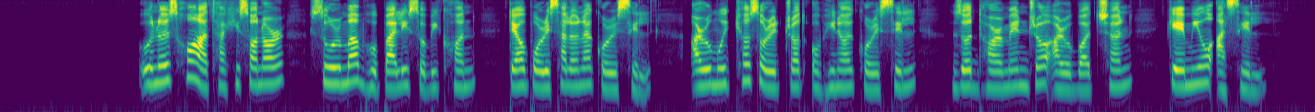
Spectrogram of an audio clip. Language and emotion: Assamese, neutral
